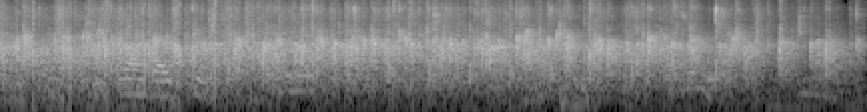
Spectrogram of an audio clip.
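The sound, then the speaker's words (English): A crowd at a launch event gives a round of applause, sustained and loud, with many hands clapping in a dense, steady wash throughout before it starts to thin out at the very end. “But I think a round of applause for our rural.”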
